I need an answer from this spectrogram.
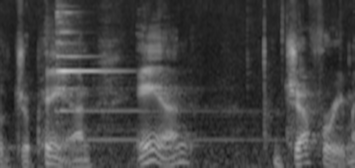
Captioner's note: bell rings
